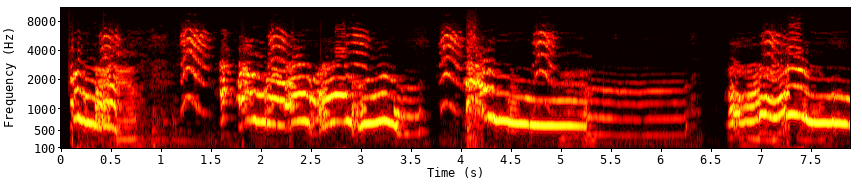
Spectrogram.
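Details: Pet dog begging while singing, with a squeaky toy in play; wavering, yodel-like howls broken into several phrases, some rising and bending, one long steady tone near the end before a final howl.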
